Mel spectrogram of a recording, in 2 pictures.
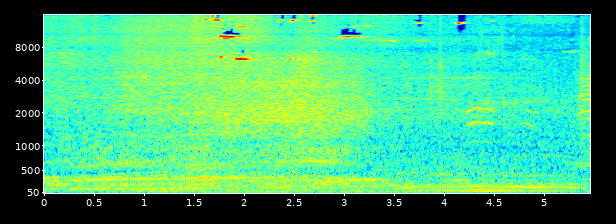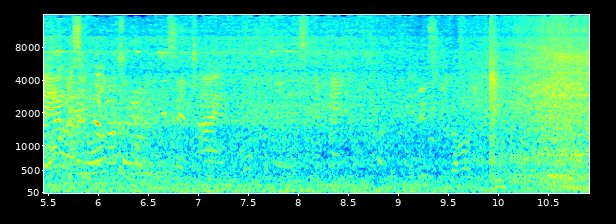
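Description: A sports car engine rumbles and revs as the car drives slowly past.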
